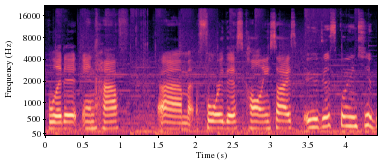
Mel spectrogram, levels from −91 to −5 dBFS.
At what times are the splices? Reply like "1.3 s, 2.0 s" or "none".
3.4 s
